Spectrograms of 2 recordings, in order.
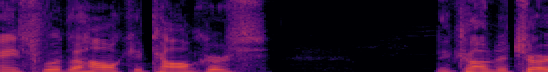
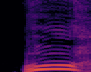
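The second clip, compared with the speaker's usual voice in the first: high, loud joyful woo; excited whoop; 13 semitones higher, 4 dB louder than usual. Real, not acted. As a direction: let out a gleeful whoop. Joke about senior discount.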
